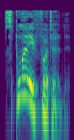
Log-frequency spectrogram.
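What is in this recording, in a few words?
"splayfooted", British English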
